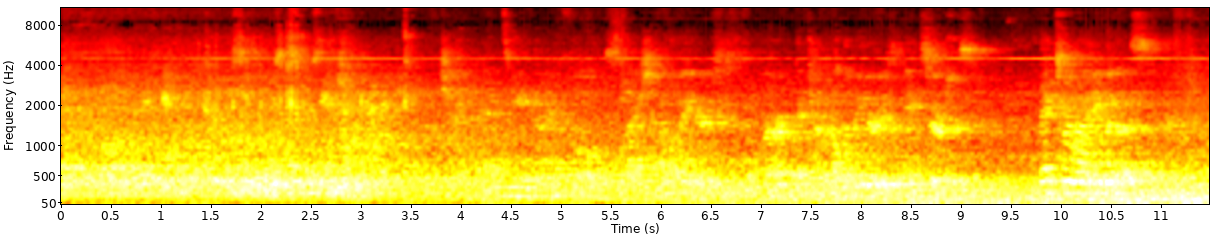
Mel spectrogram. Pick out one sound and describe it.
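A subway train rumbles and roars into an echoing station.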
